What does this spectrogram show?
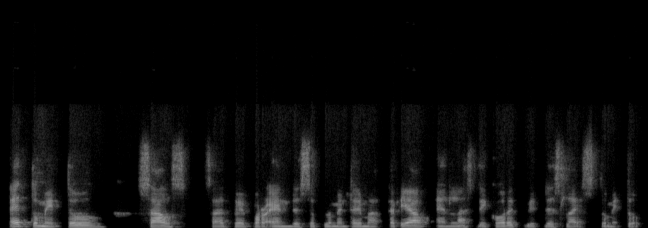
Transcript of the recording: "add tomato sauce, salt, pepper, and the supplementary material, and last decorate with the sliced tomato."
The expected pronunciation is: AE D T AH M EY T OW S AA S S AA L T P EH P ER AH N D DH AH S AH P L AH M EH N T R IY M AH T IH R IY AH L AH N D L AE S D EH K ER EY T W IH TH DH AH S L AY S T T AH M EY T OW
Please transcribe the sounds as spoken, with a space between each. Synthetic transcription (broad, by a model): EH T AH M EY T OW S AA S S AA T P EH P ER AH N D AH S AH P L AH M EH N T R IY M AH T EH R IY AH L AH N L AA S D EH K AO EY T W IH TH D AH S L AY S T T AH M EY T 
